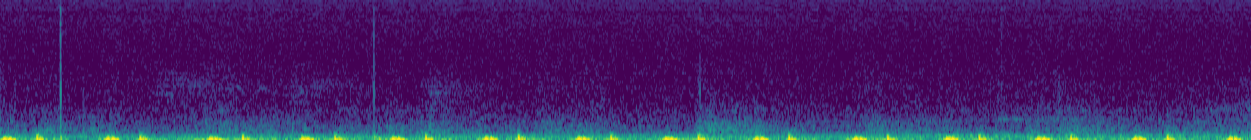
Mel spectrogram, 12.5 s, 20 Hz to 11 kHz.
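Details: Soft, steady low double thumps at about 65 beats a minute under a faint hum, from a heartbeat recording made for sleep and relaxation ASMR with whispering: a regular normal heartbeat.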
